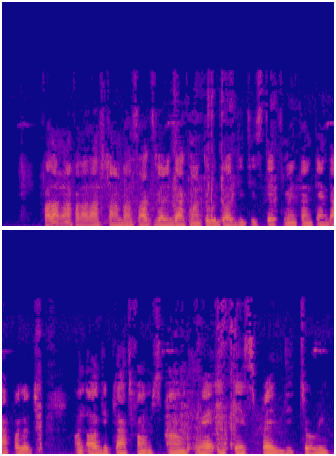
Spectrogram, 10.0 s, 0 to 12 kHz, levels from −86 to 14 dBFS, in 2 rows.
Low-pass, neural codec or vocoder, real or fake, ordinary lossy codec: 10.8 kHz; none; real; MP3, 32 kbps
